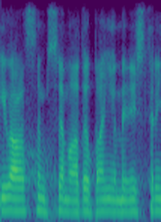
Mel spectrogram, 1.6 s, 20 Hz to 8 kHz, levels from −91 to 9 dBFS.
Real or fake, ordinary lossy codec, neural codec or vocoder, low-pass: fake; Opus, 24 kbps; codec, 16 kHz, 2 kbps, FreqCodec, larger model; 7.2 kHz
